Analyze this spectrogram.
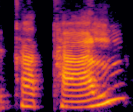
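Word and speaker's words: קָטַל: É catal, ó, o som da consoante lama é de L, jamais som de U, tá bom? Não é catal, catal não, filho, não vem para cá portuguesar de jeito, não.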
